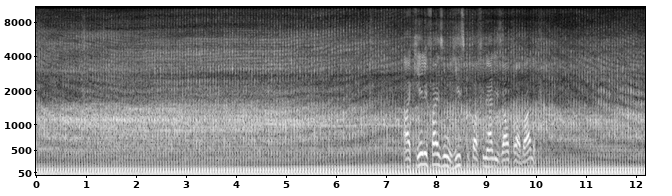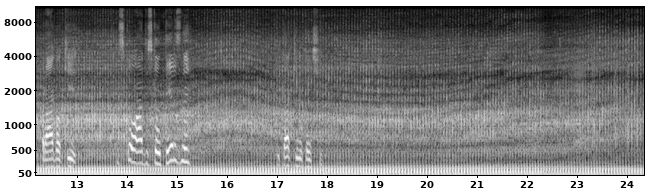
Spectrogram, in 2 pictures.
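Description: A small engine runs steadily with a low drone.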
